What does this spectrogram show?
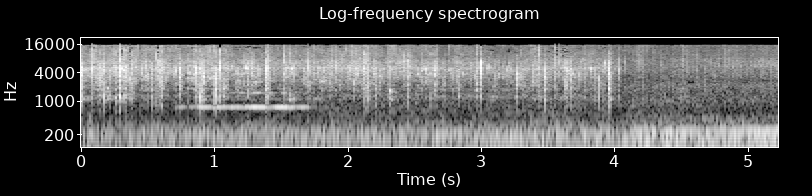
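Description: Chopped onion and green chillies sizzling in hot oil on a tawa, a dense crackling that is strongest for the first four seconds and then eases into a lighter sizzle.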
